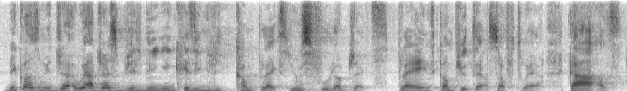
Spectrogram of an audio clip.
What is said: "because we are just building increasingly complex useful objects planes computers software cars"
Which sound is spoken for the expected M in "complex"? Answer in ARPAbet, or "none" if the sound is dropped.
M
